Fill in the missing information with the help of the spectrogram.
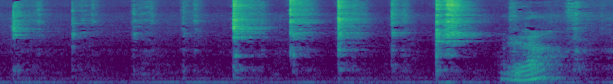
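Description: Wire whisk clicking and scraping against a non-stick pan as milk mixture is stirred, in uneven strokes about three a second.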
